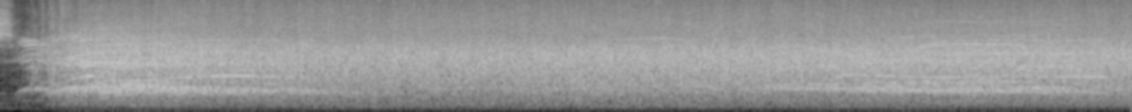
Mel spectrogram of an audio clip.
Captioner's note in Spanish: aplauso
